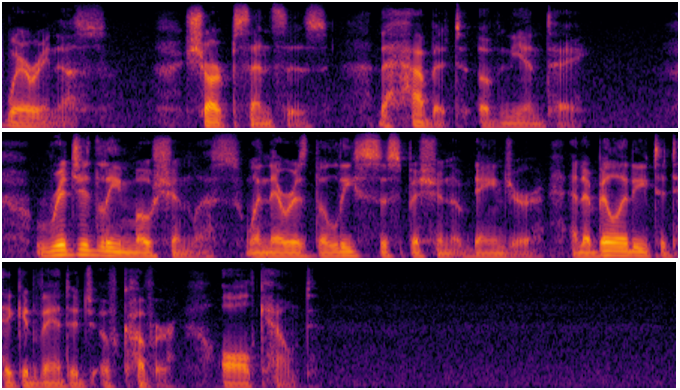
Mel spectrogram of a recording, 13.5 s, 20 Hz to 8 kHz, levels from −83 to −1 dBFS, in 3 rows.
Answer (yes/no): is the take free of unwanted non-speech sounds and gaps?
yes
